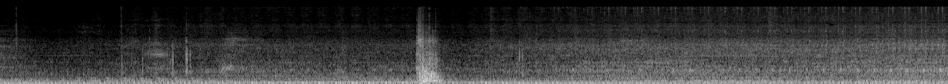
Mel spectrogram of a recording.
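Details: 2003 Subaru WRX Impreza just after fitting a new belt, alternator and aftermarket voltage regulator; low steady idle with even pulse and one brief bump midway; normal, charging reads 14.2 volts.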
